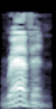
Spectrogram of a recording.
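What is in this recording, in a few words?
"ravin", British English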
